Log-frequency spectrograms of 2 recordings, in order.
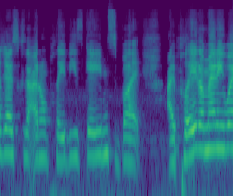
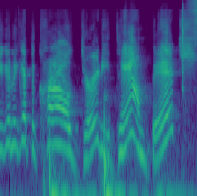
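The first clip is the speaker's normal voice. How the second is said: flamboyant, sassy, campy, teasing put-down tone; 3 semitones higher than usual. Retelling what he said about the car getting dirty: imitating sassy banter tone.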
